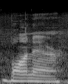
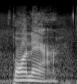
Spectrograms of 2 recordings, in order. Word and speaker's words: Bonheur: How you pronounce that? – Bonaire. – Bonaire.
